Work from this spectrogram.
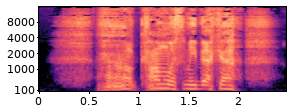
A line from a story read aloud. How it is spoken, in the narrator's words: I growled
